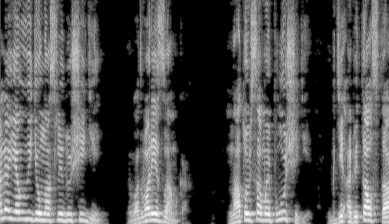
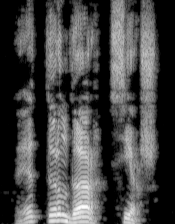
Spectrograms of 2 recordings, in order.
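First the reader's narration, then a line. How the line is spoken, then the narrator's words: Slow speech. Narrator (Russian): медленно сказал король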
